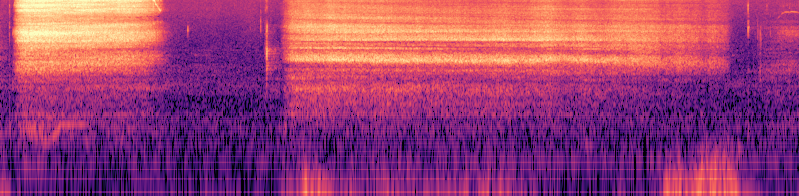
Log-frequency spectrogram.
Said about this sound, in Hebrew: אז תעשו נשימות עמוקות כאלו, כמו שאני עשיתי, תכף נעשה ביחד עוד פעם אחת. ותראו כמה שזה משנה ומוריד סטרס. אז ביחד איתי, קחו נשימה ארוכה ותכניסו הרבה אוויר.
